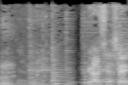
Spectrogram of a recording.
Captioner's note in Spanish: Carraspea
